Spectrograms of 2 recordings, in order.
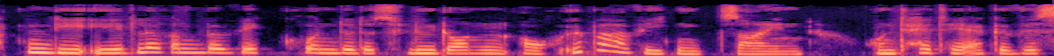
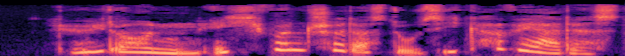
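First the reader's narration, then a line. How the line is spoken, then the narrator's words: Woman whispering. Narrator (German): flüsterte ein hübsches Weib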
